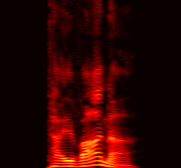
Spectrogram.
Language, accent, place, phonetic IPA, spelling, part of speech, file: German, Germany, Berlin, [taɪ̯ˈvaːnɐ], Taiwaner, noun, De-Taiwaner.ogg
- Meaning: Taiwanese; person living in Taiwan, or pertaining to Taiwan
